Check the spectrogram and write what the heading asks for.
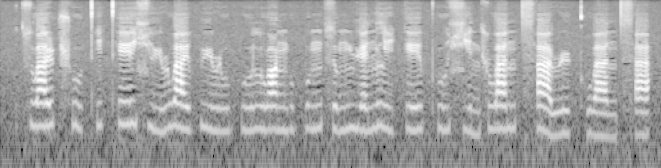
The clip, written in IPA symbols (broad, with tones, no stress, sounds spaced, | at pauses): t͡s w a˧˥ ɪ̯ ʈ͡ʂʰ u˨˩ t̪ʰ i˦ t̪ʰ e˥ ɪ̯ ɕ y˨˩ ɻ w a˥˧ ɪ̯ p y˥˩ ɻ u˧˥ p u˧˥ l w ɑ˥ ŋ u˧˥ p ʊ˧˥ ŋ s ʊ˧˥ ŋ n̪ ɥ ɛ˧˥ n l i˨˩ k e˧˥ ɪ̯ pʰ u˧˥ ɕ i˨˩ n ʂ w a˥ n t͡sʰ ä˥˩ ɻ ɻ̩˧˥ kʰ w a˨˩ n t͡sʰ ä˦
